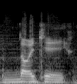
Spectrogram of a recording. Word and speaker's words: Nike: Of course, there's going to be a pronunciation issue here, but that is Nike. – Yes, there is. You see, I would say Nike, but we'll let that go.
